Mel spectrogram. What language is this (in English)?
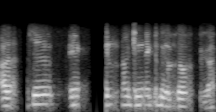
Punjabi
